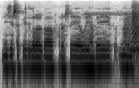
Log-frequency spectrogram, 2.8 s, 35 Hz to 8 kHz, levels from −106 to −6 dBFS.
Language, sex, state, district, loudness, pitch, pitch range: Hindi, male, Uttar Pradesh, Shamli, -15 LUFS, 120 Hz, 120-125 Hz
